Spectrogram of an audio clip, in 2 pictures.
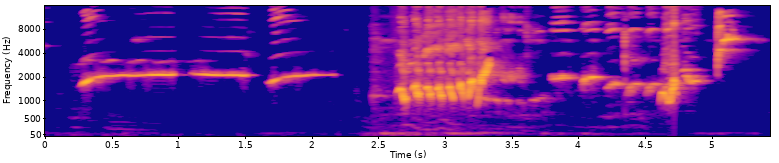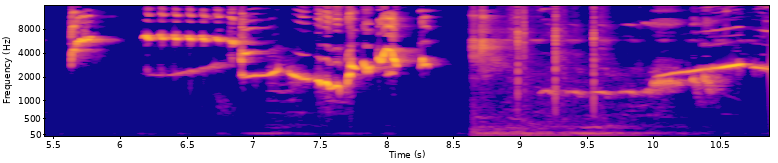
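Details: White-rumped shama singing to provoke rivals into song and fighting: three long, clear, level whistles open the passage, followed by varied buzzy, fluty and rising phrases with short breaks.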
